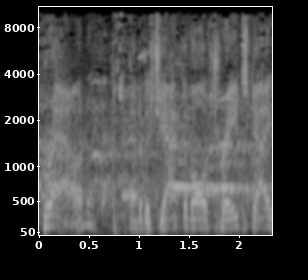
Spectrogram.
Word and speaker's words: Brown: Again, looks like Braun, spelled like Braun, but sounds like Brown.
